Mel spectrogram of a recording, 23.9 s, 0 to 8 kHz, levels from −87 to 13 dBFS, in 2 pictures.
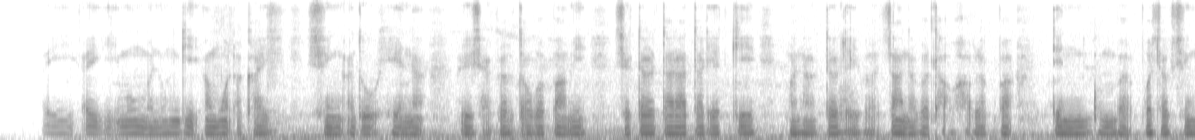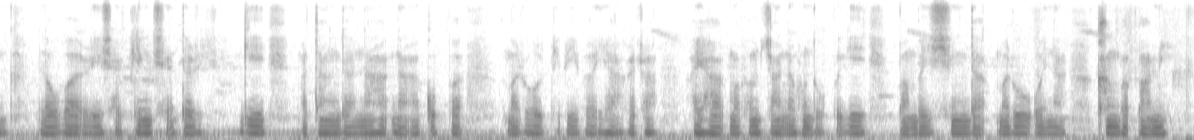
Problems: background sounds at intervals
